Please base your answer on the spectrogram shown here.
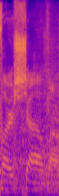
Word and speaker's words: Warszawa: No, I was just pronouncing the Polish Warszawa.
